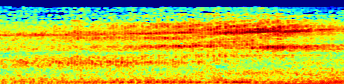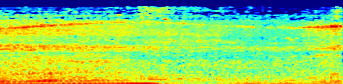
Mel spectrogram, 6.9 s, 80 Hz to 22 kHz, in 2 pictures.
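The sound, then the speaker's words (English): Buses pull away one after another after leaving the Darien Gap, a loud, steady engine rumble and roar that holds for several seconds and then drops to a quieter drone. “They just left the Darien Gap. So that's bus number 9. Slow getting out. There's number 10.”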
